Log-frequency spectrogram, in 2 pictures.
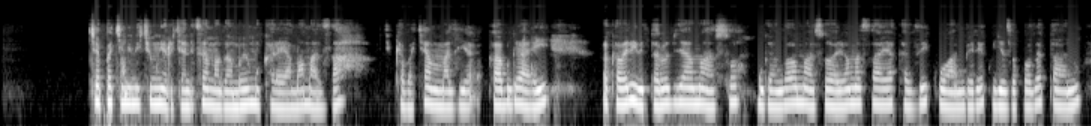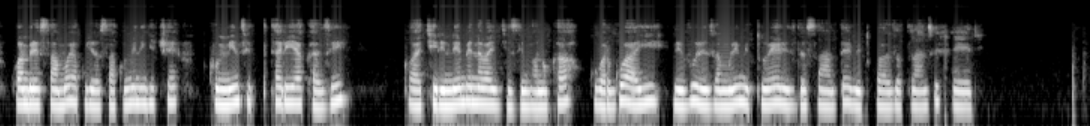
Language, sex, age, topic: Kinyarwanda, female, 18-24, government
